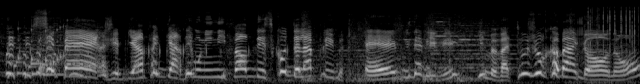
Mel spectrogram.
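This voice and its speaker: High-pitched, cocky cartoon woodpecker. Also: very animated, normal speed. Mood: proud. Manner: boastful, theatrical, exclamatory. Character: cocky, boastful, excitable cartoon woodpecker, old scout show-off. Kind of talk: animated cartoon character acting. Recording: loud music bed. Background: loud cartoon music.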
